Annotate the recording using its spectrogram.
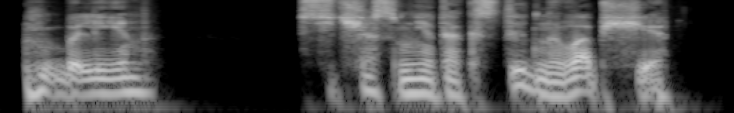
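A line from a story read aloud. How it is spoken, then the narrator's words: Groaned in shame. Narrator (Russian): простонала Валькирия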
